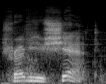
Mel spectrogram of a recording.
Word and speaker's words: trebuchet: up my young friend it looks french but it is actually pronounced trebuchet just kind of like it looks yes um so it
